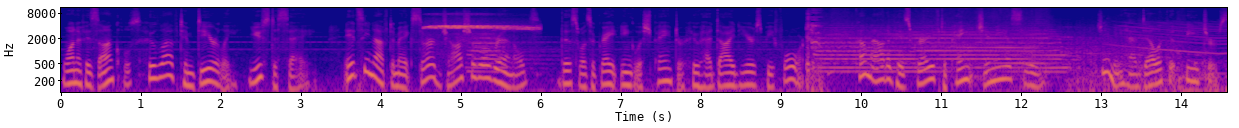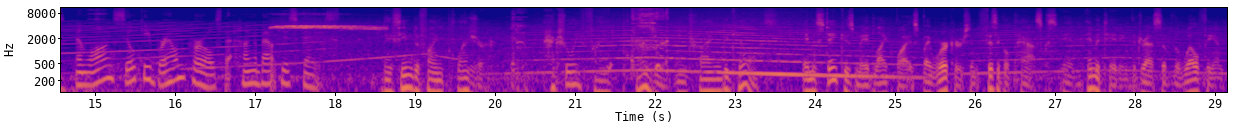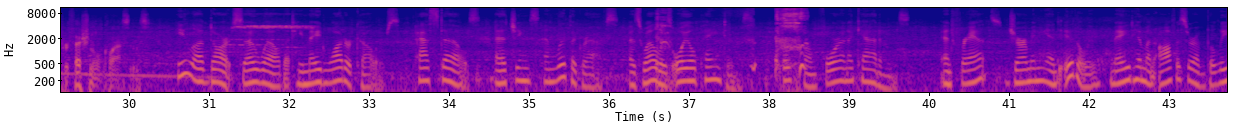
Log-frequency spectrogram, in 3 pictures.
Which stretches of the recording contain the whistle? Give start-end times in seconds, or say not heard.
4.5-6.0, 17.1-18.7, 31.2-32.4.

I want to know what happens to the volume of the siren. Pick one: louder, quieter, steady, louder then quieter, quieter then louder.
louder then quieter.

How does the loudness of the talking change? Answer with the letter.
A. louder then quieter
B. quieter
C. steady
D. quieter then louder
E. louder
C.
